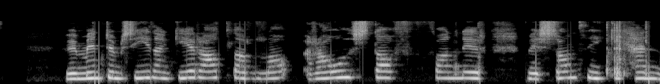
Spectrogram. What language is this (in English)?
Icelandic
